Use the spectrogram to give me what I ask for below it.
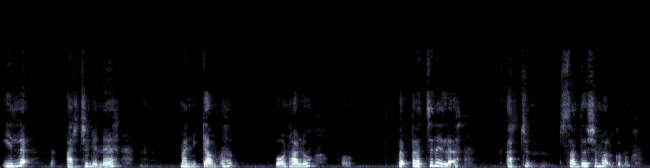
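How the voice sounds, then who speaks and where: A woman's voice: very high-pitched, normal speed. A woman voicing a remorseful young woman in an audio story, crying and stammering as she blames herself. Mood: broken. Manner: sobbing, stammering apologies. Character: remorseful young woman, tearful and self-blaming.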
